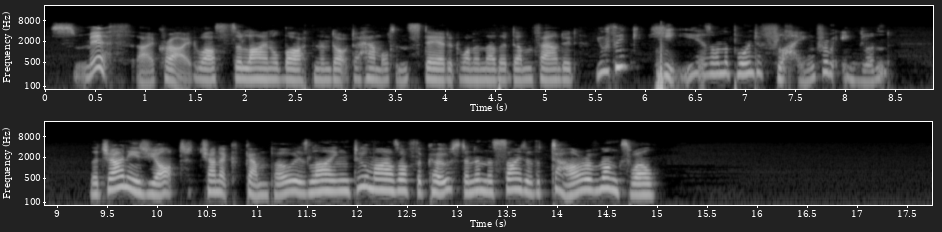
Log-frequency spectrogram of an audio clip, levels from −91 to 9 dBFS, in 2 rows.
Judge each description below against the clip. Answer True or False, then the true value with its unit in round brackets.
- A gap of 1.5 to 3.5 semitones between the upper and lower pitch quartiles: False (5.4 semitones)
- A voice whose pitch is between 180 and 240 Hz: True (190 Hz)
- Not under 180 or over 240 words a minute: False (160 wpm)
